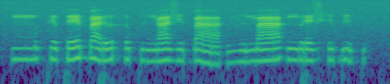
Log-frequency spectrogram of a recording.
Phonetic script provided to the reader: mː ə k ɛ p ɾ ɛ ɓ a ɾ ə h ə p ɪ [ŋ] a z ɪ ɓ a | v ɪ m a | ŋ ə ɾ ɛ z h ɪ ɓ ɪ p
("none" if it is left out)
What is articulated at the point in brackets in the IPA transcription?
ŋ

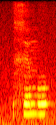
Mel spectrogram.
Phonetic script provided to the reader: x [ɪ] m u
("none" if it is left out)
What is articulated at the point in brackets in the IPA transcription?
ɪ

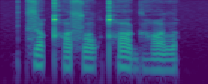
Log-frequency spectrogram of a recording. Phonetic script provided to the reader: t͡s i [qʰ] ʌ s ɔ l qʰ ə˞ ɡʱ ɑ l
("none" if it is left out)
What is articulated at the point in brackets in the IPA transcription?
qʰ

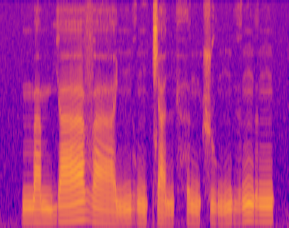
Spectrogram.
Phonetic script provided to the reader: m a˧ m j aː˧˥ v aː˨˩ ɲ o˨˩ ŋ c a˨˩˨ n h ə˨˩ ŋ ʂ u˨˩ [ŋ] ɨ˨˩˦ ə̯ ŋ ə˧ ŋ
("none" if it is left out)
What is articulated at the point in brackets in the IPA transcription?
ŋ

